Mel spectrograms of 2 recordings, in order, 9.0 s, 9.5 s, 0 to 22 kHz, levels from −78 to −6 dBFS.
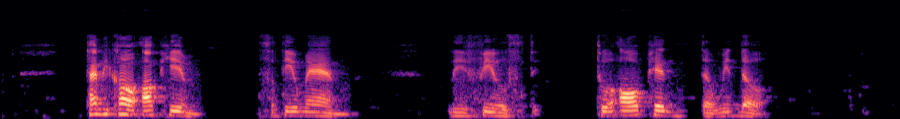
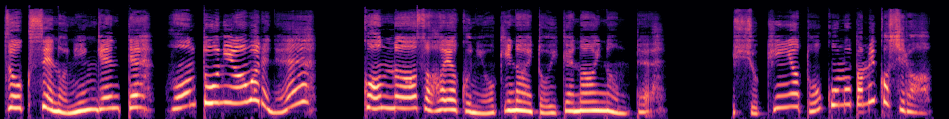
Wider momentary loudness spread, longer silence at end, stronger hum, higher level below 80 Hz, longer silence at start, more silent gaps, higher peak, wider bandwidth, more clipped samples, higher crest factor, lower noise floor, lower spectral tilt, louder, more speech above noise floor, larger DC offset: first, 18 LU vs 11 LU; first, 1.35 s vs 0.2 s; neither; second, -68 dBFS vs -60 dBFS; first, 0.9 s vs 0.05 s; second, none vs 1.24-1.29 s, 1.57-1.64 s, 1.99-2.03 s, 3.20-3.62 s, 6.70-7.30 s; about the same, 0 dBFS vs -2 dBFS; second, 7 kHz vs 16.5 kHz; neither; first, 22 dB vs 14 dB; second, -75 dBFS vs under -90 dBFS; first, -6.5 dB/octave vs -3.5 dB/octave; second, -20 LUFS vs -14 LUFS; second, 55 dB vs over 76 dB; neither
